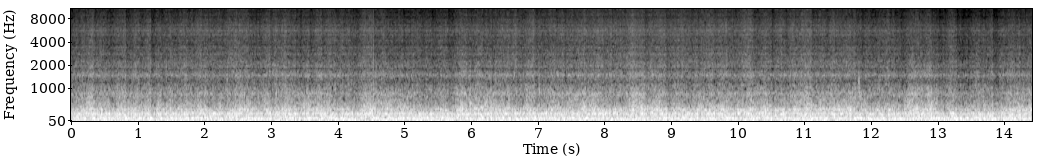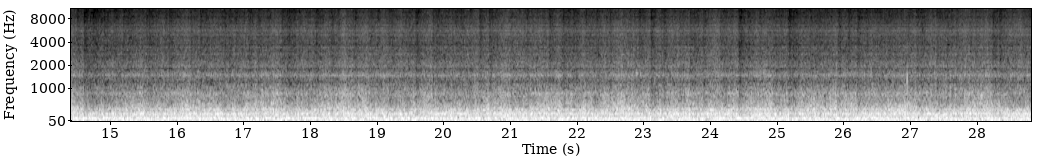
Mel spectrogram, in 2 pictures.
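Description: FPV model aircraft's motor and propeller running steadily, heard through its onboard camera's microphone together with the rush of wind. The sound stays even throughout, heaviest in the low range.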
